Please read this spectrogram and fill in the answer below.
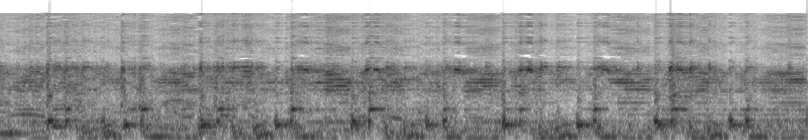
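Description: Rajasthani bhajan music: a hand drum keeps a steady rhythm under sustained melody lines.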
